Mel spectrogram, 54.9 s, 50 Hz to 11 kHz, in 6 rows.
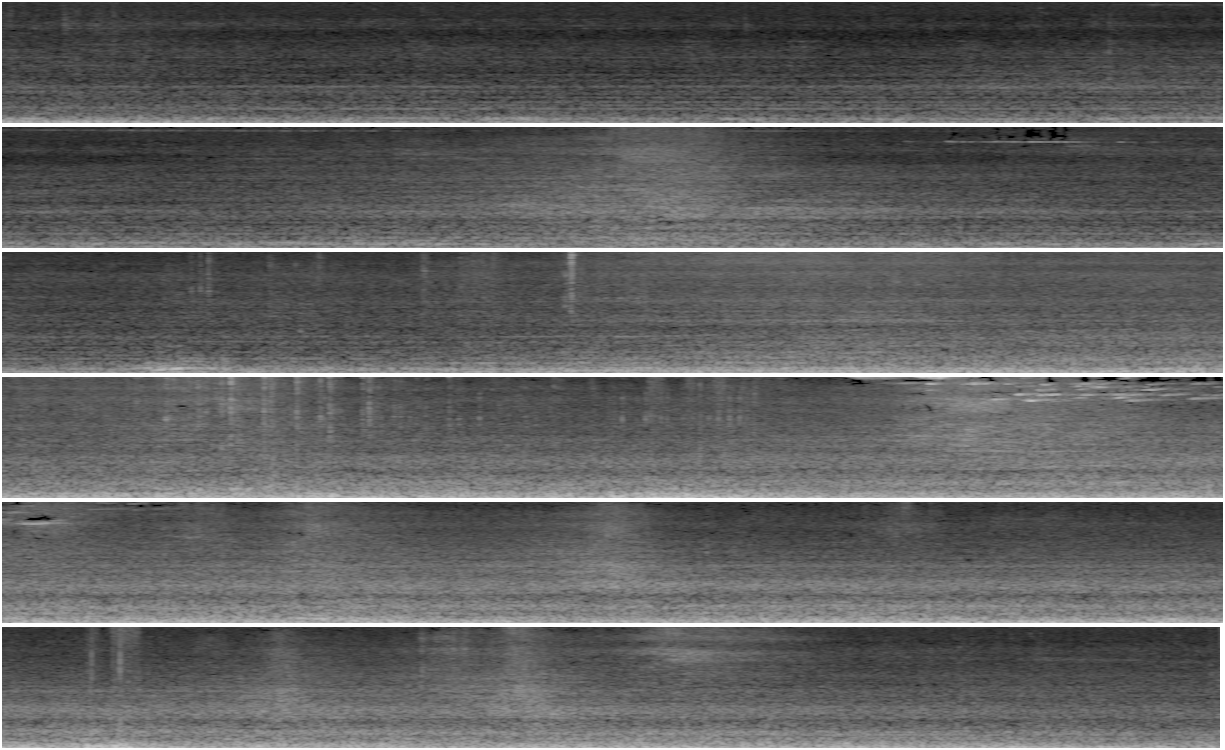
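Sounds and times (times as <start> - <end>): car engine and road rumble: 0.0 - 54.9.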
